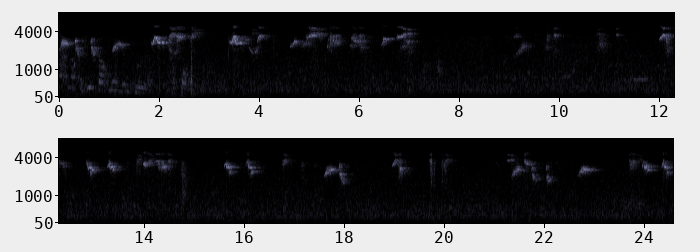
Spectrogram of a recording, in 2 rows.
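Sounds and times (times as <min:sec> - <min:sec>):
Oriental magpie-robin whistling song: 0:00.0 - 0:07.3, 0:09.1 - 0:10.2, 0:12.0 - 0:14.7, 0:15.6 - 0:17.0, 0:17.6 - 0:18.2, 0:19.0 - 0:20.2, 0:21.2 - 0:24.5.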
